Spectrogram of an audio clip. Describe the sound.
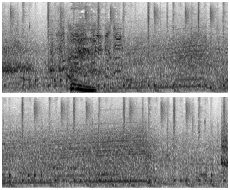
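A Renault Laguna screeches into a skid in a racing video game: a loud tire squeal with a falling whine near the start, then a steady revving engine drone, with people talking over it.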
